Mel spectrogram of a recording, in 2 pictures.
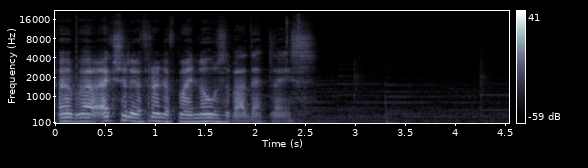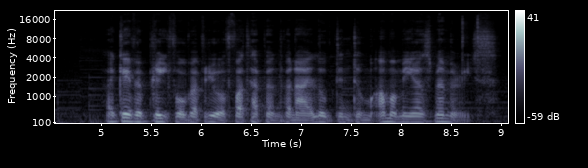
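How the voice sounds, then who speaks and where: Low-voiced man reading game story aloud. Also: lively intonation, moderate pace, long pauses, fairly bright tone, soft background music. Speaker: let's player. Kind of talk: reading visual novel text aloud with commentary.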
